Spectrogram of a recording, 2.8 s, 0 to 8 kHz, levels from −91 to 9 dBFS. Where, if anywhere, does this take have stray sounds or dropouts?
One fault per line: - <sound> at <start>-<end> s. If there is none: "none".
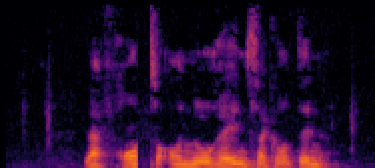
- dropout at 1.0-1.1 s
